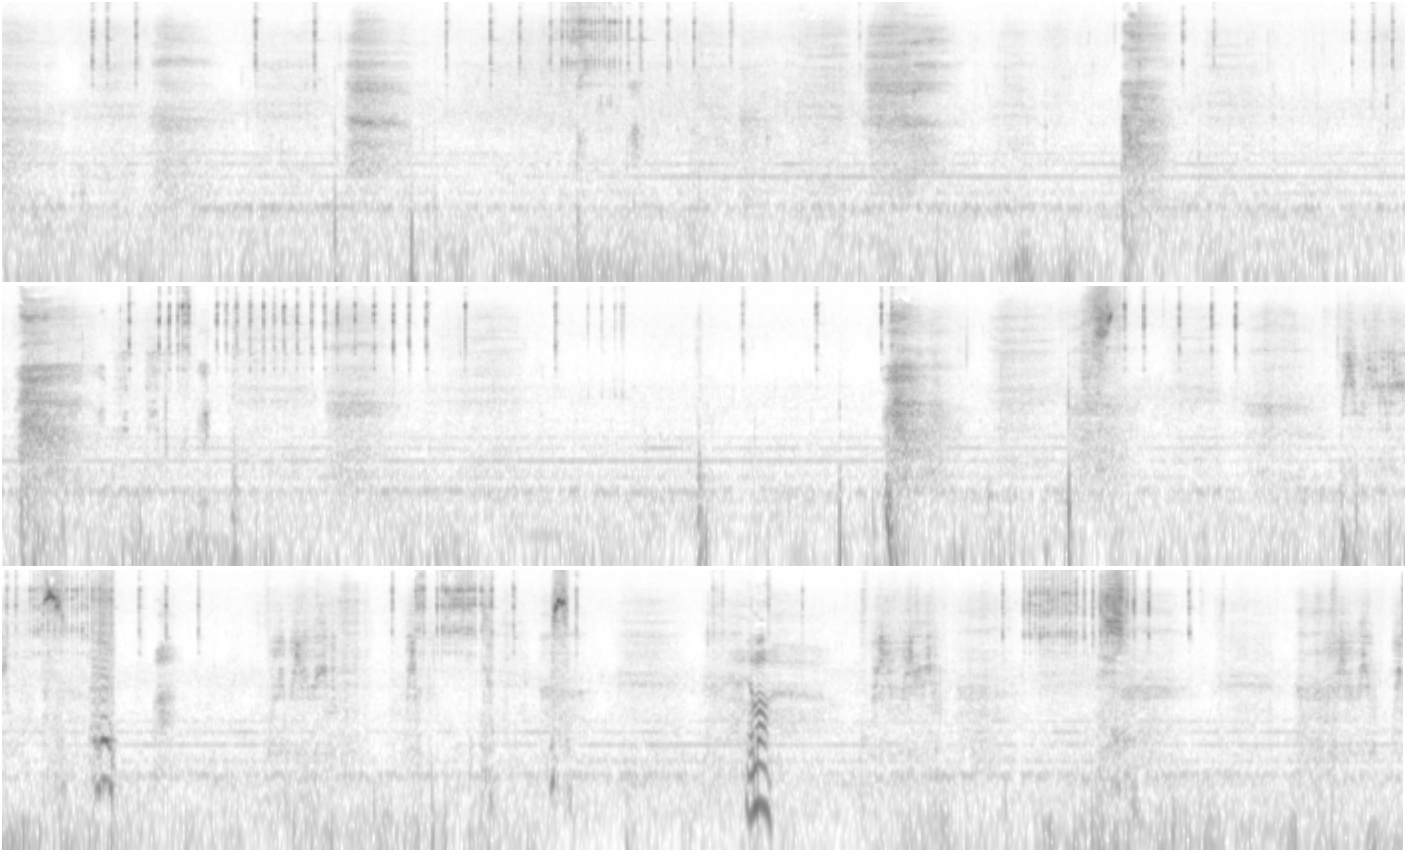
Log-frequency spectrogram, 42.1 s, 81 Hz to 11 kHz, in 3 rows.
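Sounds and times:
fishing reel clicking: 0:00.8 - 0:01.5, 0:04.4 - 0:07.4, 0:13.4 - 0:14.0, 0:15.2 - 0:18.8, 0:19.5 - 0:20.4, 0:24.8 - 0:26.5, 0:27.6 - 0:30.2, 0:30.9 - 0:33.9, 0:37.0 - 0:40.1
wind on microphone: 0:27.2 - 0:33.9, 0:36.7 - 0:42.0.

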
